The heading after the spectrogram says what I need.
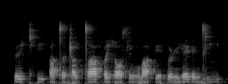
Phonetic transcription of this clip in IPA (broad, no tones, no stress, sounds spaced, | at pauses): ɘ cʰ i ʔ e tˤ i ɖ e ʎ tˤ e f ɑ ʎ o sˤ ɘ ɳ ŋ͡m ɑ ʔ e ɠ o ɳ j e ɽ i ɳ d i ʎ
